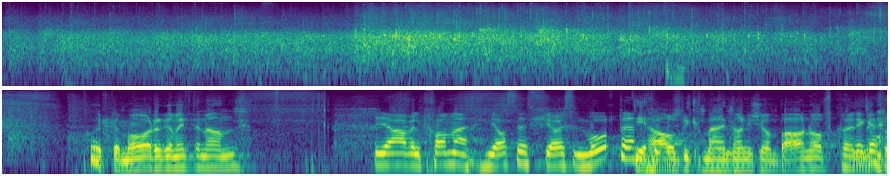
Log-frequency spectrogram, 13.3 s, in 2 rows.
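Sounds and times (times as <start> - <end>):
crowd applause welcoming a guest on stage: 0.0 - 8.0
speech: 7.4 - 8.6, 9.4 - 13.2.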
